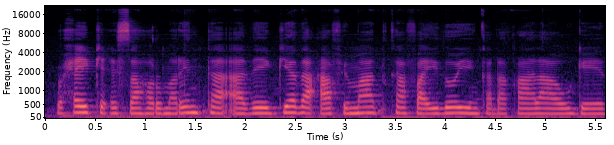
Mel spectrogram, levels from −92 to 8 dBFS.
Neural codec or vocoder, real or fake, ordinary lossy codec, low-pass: none; real; none; 19.8 kHz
